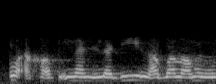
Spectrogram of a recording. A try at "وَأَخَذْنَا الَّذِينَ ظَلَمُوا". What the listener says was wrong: يا أمي رقق اللام. وأخذنا الذين ظلموا هكذا قوليها تاني كده.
